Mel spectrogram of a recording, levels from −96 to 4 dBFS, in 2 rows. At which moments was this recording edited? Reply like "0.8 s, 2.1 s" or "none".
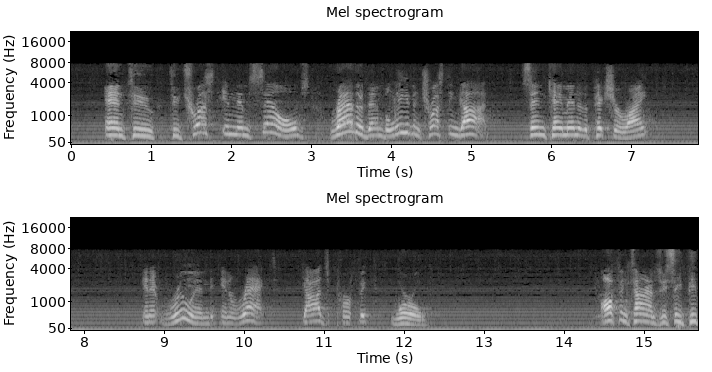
5.6 s, 14.4 s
